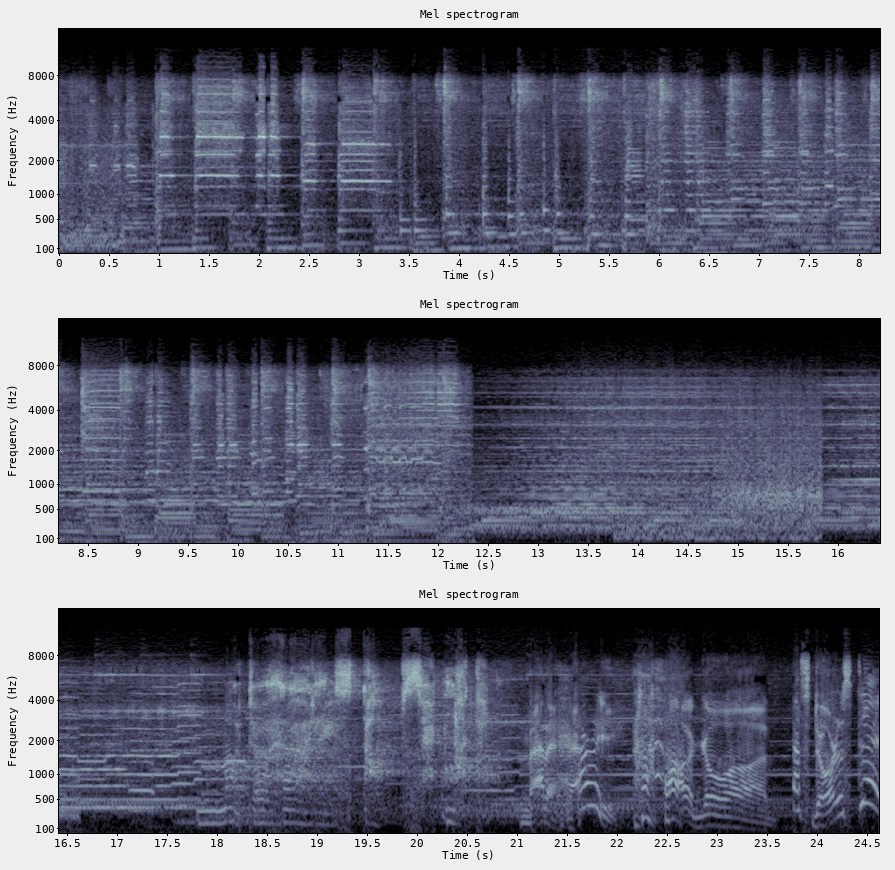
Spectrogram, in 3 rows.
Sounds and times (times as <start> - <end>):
Music: 0.0 - 24.6
Speech: 21.1 - 24.6.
